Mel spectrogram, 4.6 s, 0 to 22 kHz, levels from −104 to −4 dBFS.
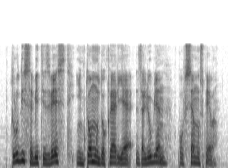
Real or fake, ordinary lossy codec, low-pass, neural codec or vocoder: real; none; 7.2 kHz; none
